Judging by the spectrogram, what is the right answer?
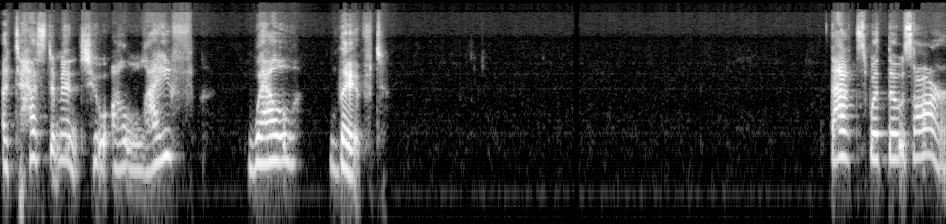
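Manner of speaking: choked-up voice catching with feeling. Sharing a saying someone once told them, getting choked up. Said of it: "I'm getting all choked up".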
